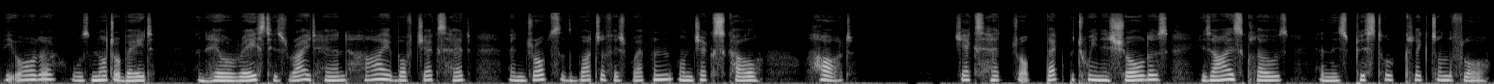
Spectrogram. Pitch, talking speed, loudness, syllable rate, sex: 195 Hz, 170 wpm, -21 LUFS, 4.6 syllables/s, female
